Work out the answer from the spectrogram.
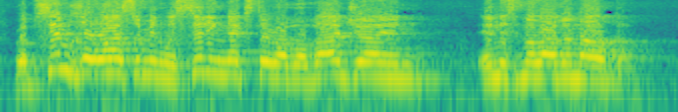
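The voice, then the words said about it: Ashkenazi Hebrew pronunciation accent. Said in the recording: “I fell into complete Ashkenaz accent now. It's over.”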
